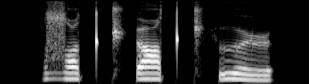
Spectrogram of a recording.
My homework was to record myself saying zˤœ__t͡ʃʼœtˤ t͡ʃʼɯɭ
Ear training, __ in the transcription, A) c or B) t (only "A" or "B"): B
